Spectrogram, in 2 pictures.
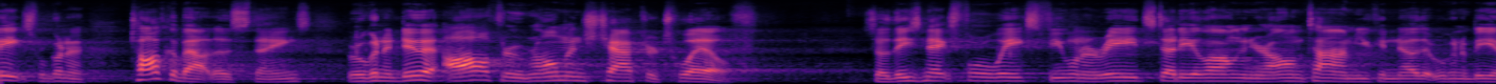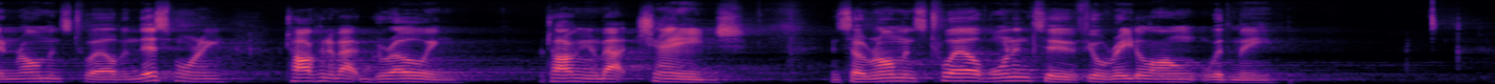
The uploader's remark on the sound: This sermon was recorded on January 5th, 2022 at Matthew's Table Church in Cleveland, TN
